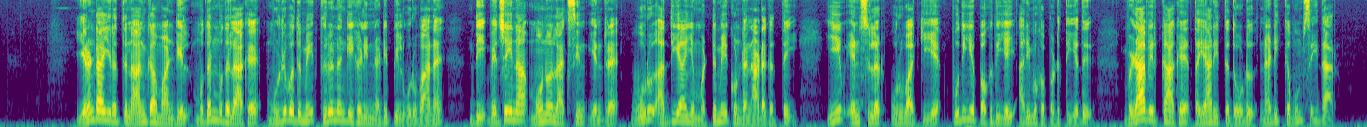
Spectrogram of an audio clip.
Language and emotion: Tamil, neutral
